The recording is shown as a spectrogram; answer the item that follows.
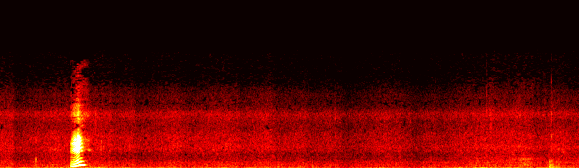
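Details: Pet ferret Balú indoors gives one sharp, explosive sneeze about a second in, a brief burst sweeping upward, followed by a quiet room with faint background hiss.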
